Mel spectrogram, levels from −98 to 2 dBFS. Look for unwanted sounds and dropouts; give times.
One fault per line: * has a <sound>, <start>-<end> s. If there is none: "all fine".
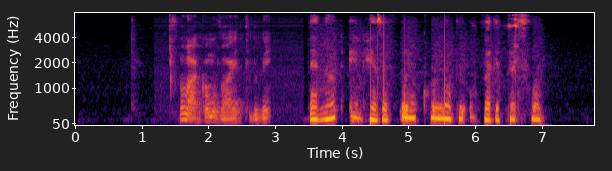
* has a cough, 1.4-2.9 s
